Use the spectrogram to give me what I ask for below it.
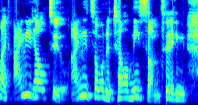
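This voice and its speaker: A woman talks at a very fast pace, at medium pitch with very wide pitch swings. Background noise is noticeable. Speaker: lifestyle and interior design vlogger. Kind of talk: personal vlog monologue. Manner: casual, filler-heavy.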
